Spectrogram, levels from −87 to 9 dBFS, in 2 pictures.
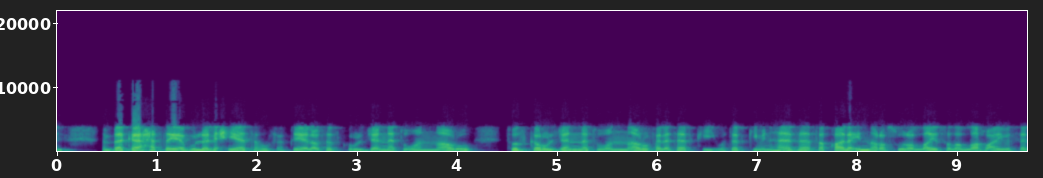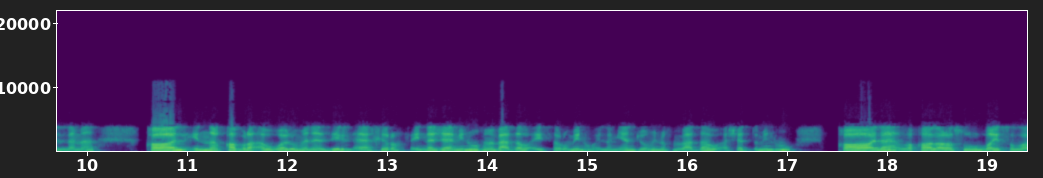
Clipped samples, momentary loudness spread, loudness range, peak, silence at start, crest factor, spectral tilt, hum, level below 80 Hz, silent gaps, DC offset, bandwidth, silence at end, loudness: under 0.1%; 11 LU; 4 LU; -2 dBFS; 0 s; 18 dB; -6.5 dB/octave; none; -60 dBFS; none; under 0.1%; 10.5 kHz; 0 s; -20 LUFS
